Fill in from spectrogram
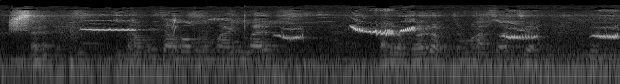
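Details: Blacktail white-rumped shama singing against a kapas tembak master bird during song training; clear level whistles alternate with looping down-and-up slurred notes and short chips, with steady low background hum.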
